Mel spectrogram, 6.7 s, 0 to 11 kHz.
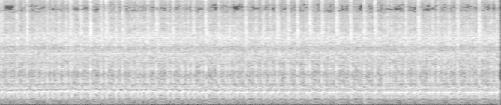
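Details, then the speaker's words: Barn-find 1981 Suzuki RM465 two-stroke, first start after fuel down plug, heavy smoke: rough uneven running with quick metallic rattle over exhaust; owner suspects worn top end, possibly blown main seals, unconfirmed. "so no it sounds like it needs a top end or something sounds a bit rattly and it could even have a blown sure by the amount of smoke that was going out the back"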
